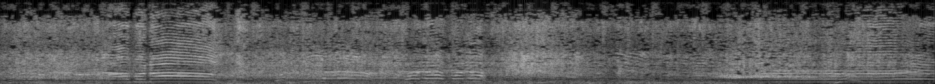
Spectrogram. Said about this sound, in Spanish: Imágenes de coches haciendo trompos a toda velocidad en medio de una macrofiesta.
